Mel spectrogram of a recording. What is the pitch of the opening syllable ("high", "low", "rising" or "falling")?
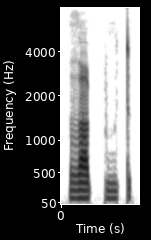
high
